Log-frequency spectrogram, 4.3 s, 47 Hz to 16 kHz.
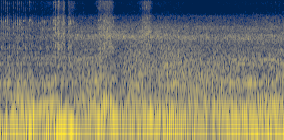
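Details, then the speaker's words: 1983 Jeep CJ5 with AMC engine and four-speed, radiator and brakes flushed and oil changed, revved after starting: a steady, rough-edged engine note with a few quick throttle blips, even and unbroken, running cleanly with no issues. "really sounds great and really haven't had any issues with it"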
